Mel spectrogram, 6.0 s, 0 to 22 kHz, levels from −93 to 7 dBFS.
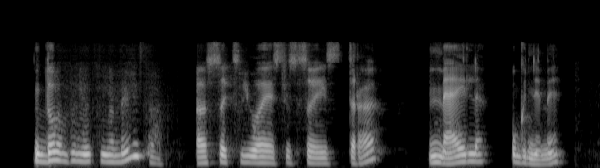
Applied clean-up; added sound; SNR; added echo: neural mask model DeepFilterNet 3.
